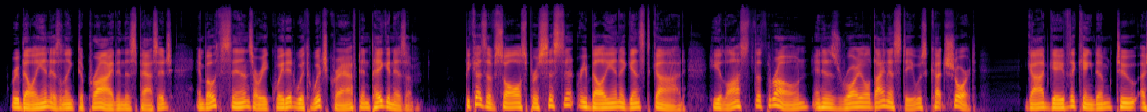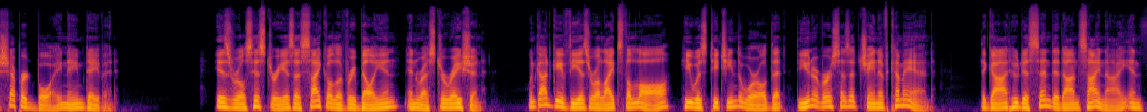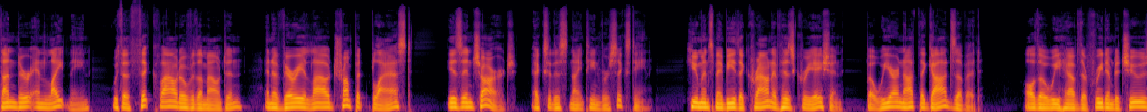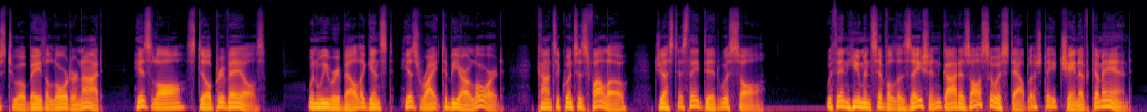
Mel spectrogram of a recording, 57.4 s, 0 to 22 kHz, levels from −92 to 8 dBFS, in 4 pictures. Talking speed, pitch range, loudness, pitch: 170 wpm, 105-130 Hz, -17 LUFS, 115 Hz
